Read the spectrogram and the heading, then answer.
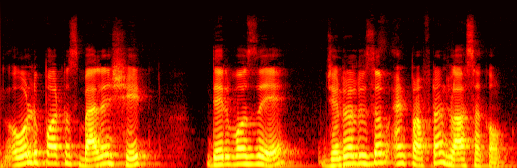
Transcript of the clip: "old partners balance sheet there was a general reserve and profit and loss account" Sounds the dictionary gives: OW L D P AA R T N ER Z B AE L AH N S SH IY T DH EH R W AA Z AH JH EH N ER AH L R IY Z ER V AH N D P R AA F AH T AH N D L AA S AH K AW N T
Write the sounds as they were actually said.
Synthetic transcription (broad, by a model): OW L D P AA R T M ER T B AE L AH N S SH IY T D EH R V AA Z AH JH EH N ER AH L R IY Z ER V AH N D P R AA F T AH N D L AA S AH K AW N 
